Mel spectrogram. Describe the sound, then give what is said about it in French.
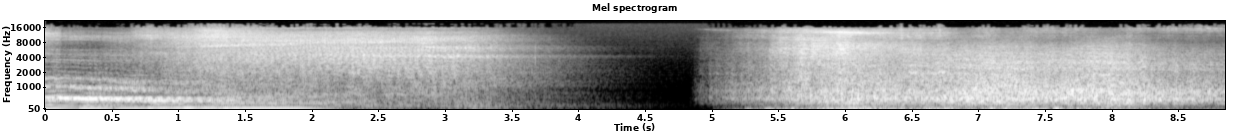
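A regional express train passes on rails with a loud roaring rumble that fades to near silence, then a second roaring surge rises and holds steady to the end. “C'était le Régio Express, un voyage intercorporel dans le cycle de la vie.”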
